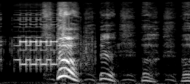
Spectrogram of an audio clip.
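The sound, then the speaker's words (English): A telephone rings: a steady electronic tone followed by a quick series of repeating warbling chirps, loud and clear with no one speaking. “It's okay. I'll just let go to answer phone.”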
